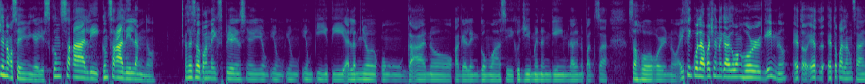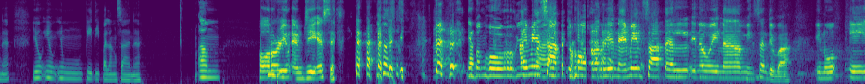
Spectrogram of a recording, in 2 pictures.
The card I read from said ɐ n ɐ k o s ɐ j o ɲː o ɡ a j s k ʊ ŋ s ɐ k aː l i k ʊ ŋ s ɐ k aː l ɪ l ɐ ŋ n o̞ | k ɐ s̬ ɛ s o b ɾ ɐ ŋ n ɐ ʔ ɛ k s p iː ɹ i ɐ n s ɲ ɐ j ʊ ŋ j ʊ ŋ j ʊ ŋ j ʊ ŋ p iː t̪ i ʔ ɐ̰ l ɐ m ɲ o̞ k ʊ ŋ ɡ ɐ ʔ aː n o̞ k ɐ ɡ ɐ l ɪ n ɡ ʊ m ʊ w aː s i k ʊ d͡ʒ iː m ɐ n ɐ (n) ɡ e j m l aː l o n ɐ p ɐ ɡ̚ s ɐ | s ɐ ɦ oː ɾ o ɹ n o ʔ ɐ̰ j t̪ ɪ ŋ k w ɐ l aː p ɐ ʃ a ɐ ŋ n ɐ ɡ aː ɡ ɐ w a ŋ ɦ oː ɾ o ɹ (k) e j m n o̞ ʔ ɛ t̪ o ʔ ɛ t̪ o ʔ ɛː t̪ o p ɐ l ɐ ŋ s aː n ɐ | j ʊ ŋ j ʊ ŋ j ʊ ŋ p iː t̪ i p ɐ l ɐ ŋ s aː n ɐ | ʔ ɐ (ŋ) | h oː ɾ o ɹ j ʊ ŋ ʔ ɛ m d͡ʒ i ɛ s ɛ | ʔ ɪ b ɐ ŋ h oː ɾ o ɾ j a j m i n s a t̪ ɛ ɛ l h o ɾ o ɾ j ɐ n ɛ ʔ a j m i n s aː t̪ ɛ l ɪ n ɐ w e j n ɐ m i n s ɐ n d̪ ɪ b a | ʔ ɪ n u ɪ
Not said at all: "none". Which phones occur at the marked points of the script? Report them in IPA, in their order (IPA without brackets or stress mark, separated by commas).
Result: ŋ, ɡ, m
